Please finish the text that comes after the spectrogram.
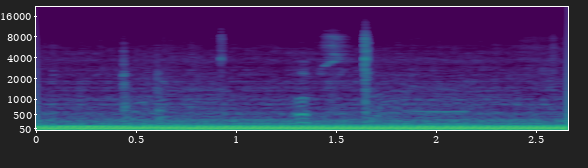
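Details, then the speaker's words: JDM Evo with open exhaust ending under the cabin: loud, raw, steady high idle around 1850 rpm; owner says it wanders all over once hot. "'s like like about a thousand eight hundred and fifty whatever but it's once it gets hot it just gets all over the place"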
